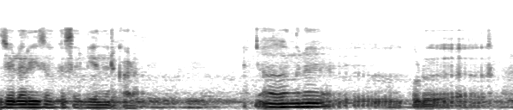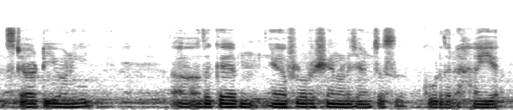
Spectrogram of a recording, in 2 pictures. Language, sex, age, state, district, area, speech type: Malayalam, male, 18-30, Kerala, Idukki, rural, spontaneous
